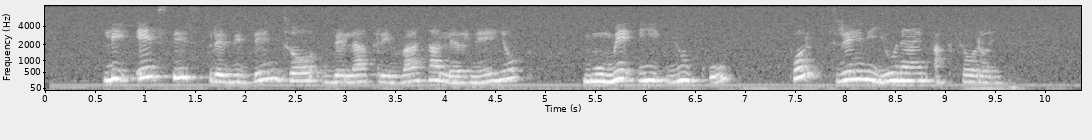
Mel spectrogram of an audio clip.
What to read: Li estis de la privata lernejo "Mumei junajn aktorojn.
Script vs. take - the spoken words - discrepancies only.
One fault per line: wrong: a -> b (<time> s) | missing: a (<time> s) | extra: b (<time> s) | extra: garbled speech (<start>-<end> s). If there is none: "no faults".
extra: prezidento (1.6 s)
extra: juku por trejni (6.3 s)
